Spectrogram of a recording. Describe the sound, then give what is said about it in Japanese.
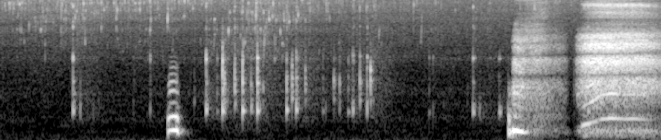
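Homemade cola is sipped in a run of faint, small wet clicks and gulps, followed by a person's voice. “はい、できました。では飲んでみたいと思います。”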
